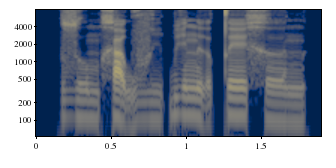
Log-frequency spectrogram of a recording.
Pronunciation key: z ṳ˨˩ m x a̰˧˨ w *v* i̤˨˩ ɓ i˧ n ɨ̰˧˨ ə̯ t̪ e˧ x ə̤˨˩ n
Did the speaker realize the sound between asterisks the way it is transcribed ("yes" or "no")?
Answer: yes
